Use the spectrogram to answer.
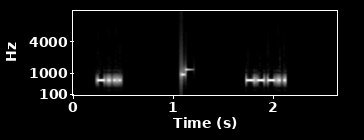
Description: Morse code, heard as a keyed tone, about 46 wpm, 700 Hz. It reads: B 8
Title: Single Letter-Number - Rapid-Fire 45wpm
